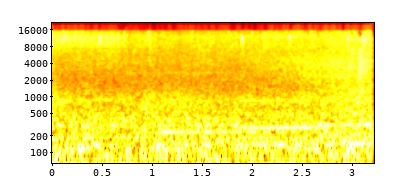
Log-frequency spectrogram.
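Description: Steady heavy rain in the game Dispatch hisses across the whole span with a deep, continuous low rumble of thunder underneath, constant and fairly quiet, with no voices.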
